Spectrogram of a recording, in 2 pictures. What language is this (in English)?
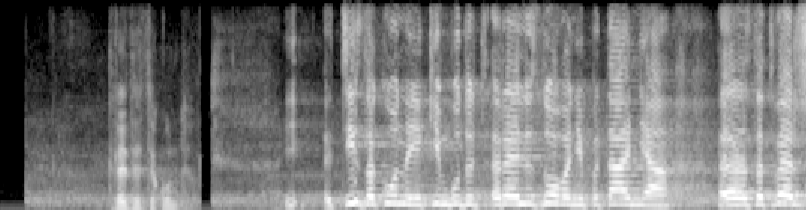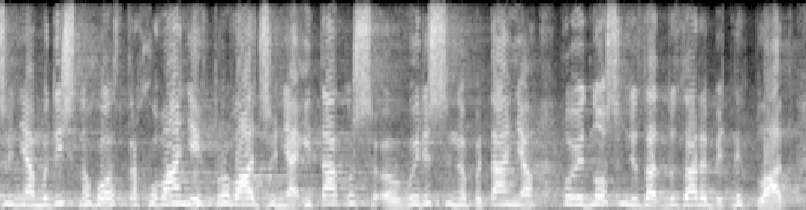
Ukrainian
